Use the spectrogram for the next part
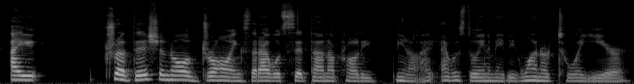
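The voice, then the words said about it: Speaks with an accent. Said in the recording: “I hope you guys can bear with my accent.”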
